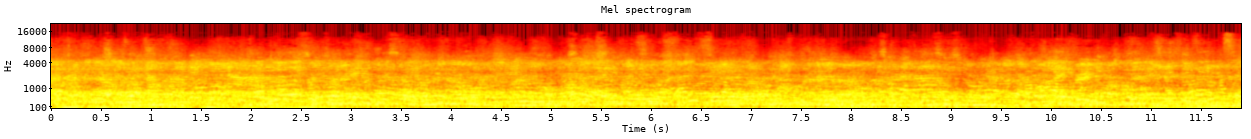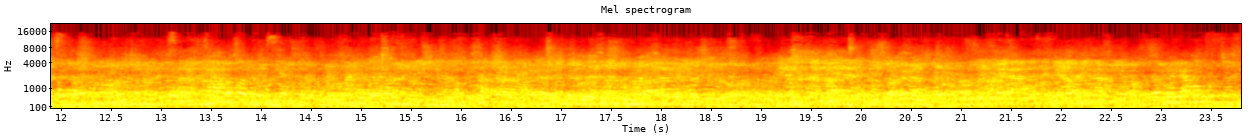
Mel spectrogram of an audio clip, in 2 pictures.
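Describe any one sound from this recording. A crowd chatters all around in an echoing room.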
